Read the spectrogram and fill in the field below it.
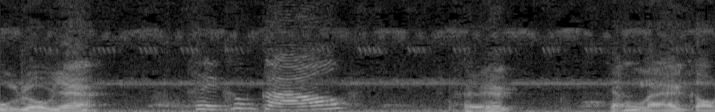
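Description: A young girl asks a question, close by.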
